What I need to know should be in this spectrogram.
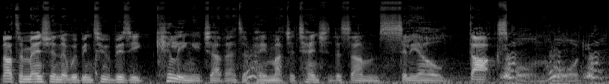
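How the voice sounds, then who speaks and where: An actor playing a wry, earnest, boyish warrior companion in a fantasy video game, with an informal way of talking. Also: male voice, sits low, normal speed, a loud crowd, lightly acted. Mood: wry, doubtful.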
